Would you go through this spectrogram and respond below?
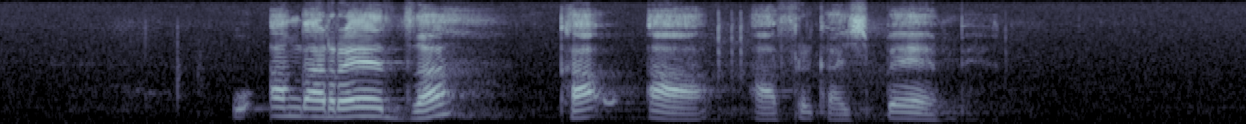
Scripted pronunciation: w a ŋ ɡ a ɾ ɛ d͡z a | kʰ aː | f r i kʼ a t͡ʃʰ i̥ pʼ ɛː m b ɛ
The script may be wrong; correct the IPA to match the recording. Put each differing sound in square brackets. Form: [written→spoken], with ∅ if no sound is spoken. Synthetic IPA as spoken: [w→u] a ŋ ɡ a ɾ ɛ d͡z a | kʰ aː | f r i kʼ a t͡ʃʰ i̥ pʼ ɛː m b ɛ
